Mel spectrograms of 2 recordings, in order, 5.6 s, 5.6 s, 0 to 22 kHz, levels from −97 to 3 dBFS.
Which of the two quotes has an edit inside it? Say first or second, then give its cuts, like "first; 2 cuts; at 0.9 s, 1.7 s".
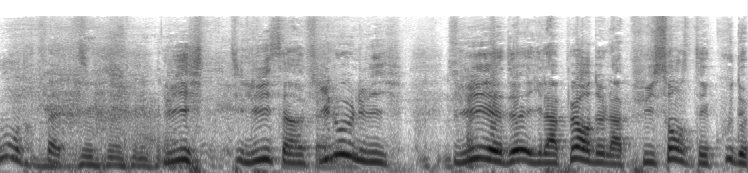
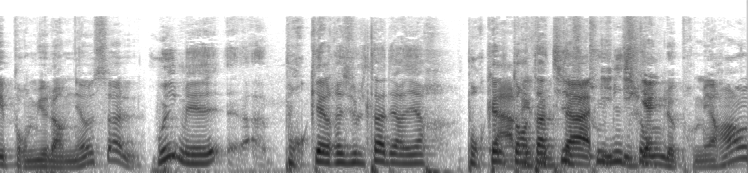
second; 2 cuts; at 1.1 s, 4.4 s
